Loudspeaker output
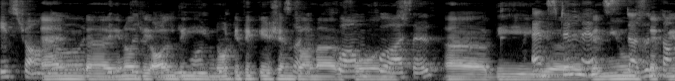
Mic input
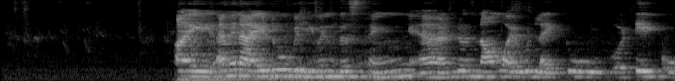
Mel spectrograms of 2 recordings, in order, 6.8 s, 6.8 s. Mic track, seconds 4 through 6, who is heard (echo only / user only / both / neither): user only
